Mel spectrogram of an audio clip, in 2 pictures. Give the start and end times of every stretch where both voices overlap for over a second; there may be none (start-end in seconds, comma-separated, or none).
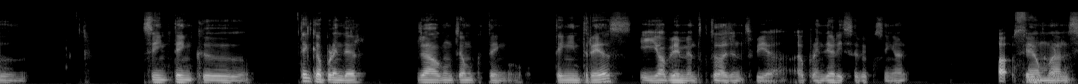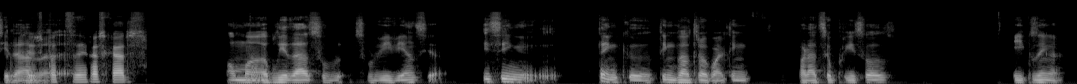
10.2-11.6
